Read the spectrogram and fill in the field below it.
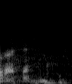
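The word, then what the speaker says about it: wrong: এস টি ওয়ার্ডটা থাকা সত্ত্বেও তারা কে এর উচ্চারণটা করে না বা উজ্জ্বল রাখে, এটাই হচ্ছে নিয়ম।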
